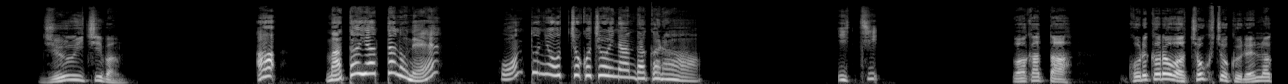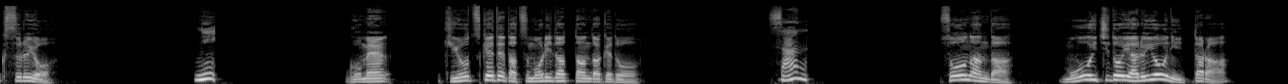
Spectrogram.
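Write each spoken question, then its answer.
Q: あ、またやったのね。本当におっちょこちょいなんだから。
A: 2: ごめん。気をつけてたつもりだったんだけど。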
